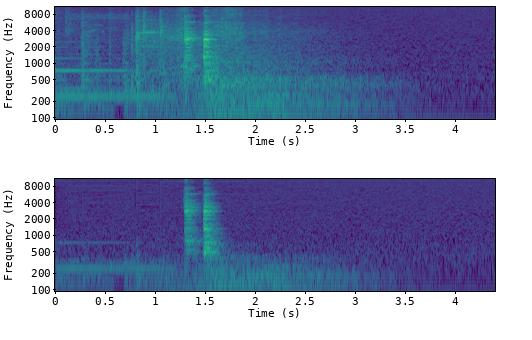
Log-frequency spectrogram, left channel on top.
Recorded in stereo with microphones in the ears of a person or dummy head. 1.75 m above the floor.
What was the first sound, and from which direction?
A clink, 35° left (ahead or behind).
